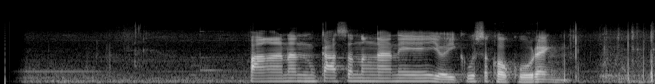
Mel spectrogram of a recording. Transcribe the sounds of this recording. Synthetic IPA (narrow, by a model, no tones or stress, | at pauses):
paŋanankasənəŋanejɔikusəɡ̥ɔ̤ɡ̥o̤ɾɛŋ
